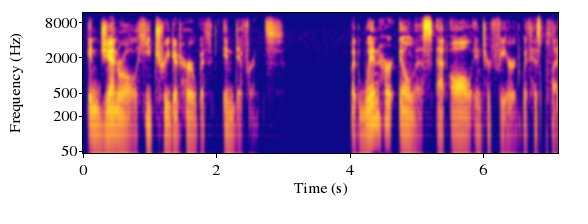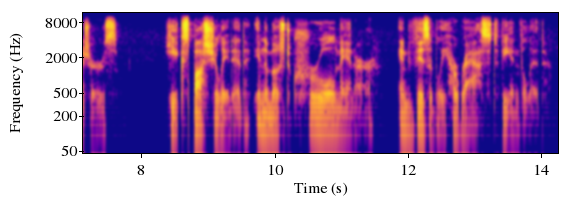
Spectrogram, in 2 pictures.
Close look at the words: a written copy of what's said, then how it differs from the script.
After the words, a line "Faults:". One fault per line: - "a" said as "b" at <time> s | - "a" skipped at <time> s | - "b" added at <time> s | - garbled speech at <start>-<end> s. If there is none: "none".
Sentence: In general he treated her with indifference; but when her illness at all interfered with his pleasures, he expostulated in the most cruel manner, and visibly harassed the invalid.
In general he treated her with indifference; but when her illness at all interfered with his pleasures, he expostulated in the most cruel manner, and visibly harassed the invalid.
Faults:
none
